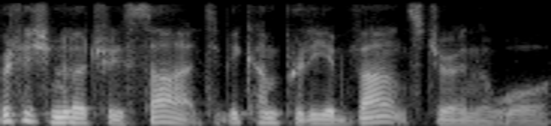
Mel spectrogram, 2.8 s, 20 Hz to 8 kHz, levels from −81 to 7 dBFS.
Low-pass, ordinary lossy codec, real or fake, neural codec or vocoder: 7.2 kHz; Opus, 24 kbps; fake; codec, 24 kHz, 0.9 kbps, WavTokenizer, medium speech release version 1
